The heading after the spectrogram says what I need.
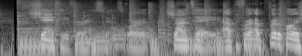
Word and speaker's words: Shantae: characters that were like shanty for instance or Shantae I prefer a protocol a shanty even though it is pronounced Shantae Sheva Nelson arrogant like that but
